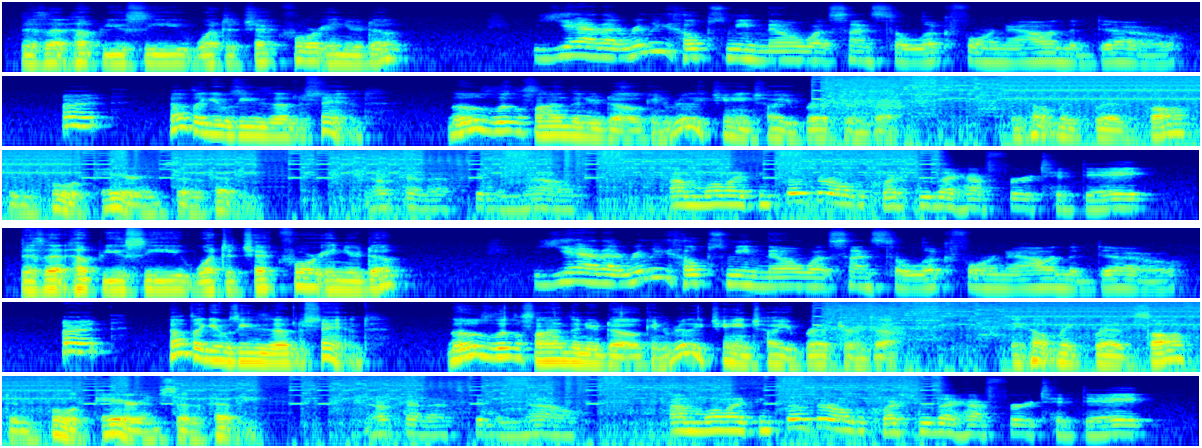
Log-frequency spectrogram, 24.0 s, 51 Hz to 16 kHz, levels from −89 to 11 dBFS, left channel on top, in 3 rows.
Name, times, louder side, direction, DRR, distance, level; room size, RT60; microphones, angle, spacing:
voice 1, 0.1-2.6 8.4-8.6 9.1-10.5 11.0-14.0 14.7-17.7, right 4 dB, 65° right, 0.4 m, -29 dB
voice 2, 3.5-7.8 18.4-19.8 20.4-23.5, right 1 dB, ahead, 0.5 m, -34 dB
sound 1, 13.4-22.2, left 3 dB, 60° left, 0.9 m, -39 dB
3.4 x 2.6 x 2.9 m
head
